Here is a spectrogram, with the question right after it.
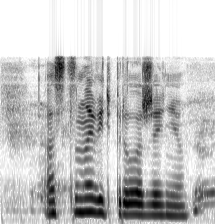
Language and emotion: Russian, neutral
